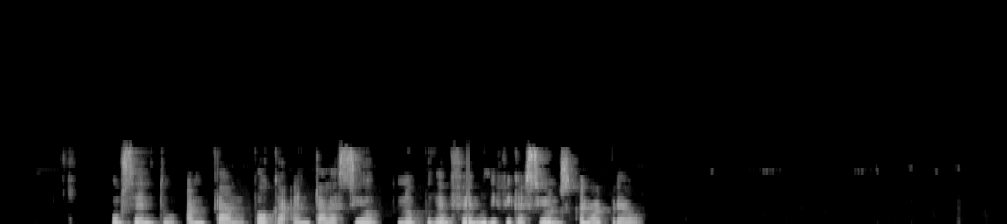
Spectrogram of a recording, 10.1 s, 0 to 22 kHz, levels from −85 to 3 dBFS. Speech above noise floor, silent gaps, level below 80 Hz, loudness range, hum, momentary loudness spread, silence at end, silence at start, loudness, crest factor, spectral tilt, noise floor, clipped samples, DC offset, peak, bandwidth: 61 dB; none; -64 dBFS; 7 LU; none; 5 LU; 3.65 s; 0.7 s; -26 LUFS; 20 dB; -4 dB/octave; -86 dBFS; under 0.1%; under 0.1%; -8 dBFS; 8.2 kHz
